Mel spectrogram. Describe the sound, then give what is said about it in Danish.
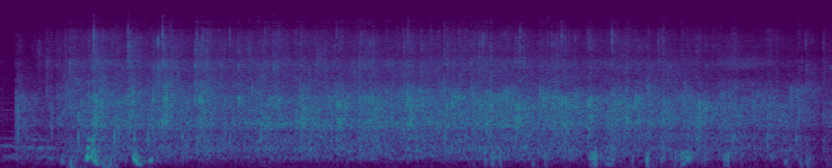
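Applause for a speaker: a dense, even wash of many hands clapping that swells quickly and holds steady for several seconds before easing slightly at the end. “Tor Arne, han skal nesten ha klapp.”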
